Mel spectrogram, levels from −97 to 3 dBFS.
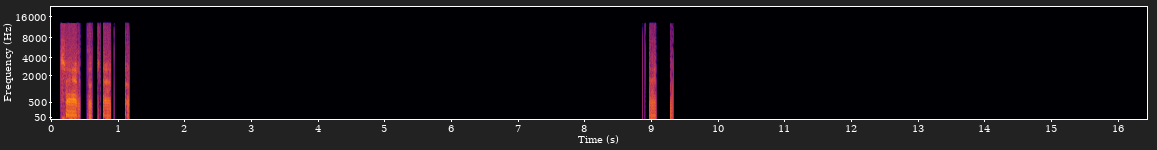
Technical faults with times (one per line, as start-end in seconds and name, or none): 0.00-16.45 low bit depth without dither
